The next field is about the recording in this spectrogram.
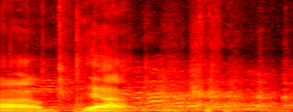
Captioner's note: audience laughing; chuckling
